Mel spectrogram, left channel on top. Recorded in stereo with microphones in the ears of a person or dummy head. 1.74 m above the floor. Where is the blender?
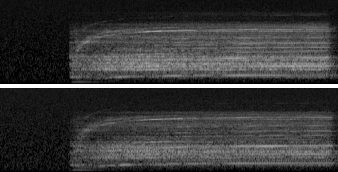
50° left (ahead or behind), 6 m.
